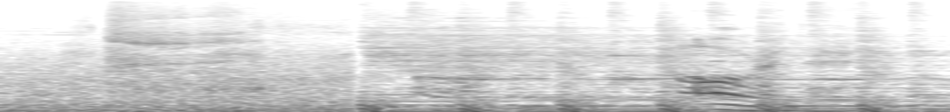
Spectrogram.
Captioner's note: Helden sighs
